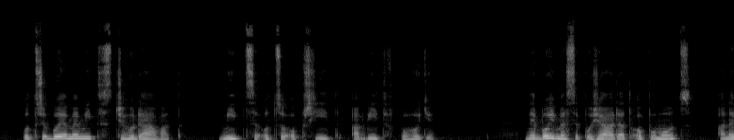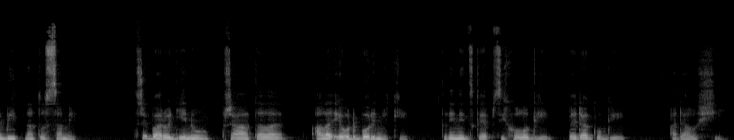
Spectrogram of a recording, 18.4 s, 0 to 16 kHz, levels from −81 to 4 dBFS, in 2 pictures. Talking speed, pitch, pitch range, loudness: 115 wpm, 190 Hz, 175-210 Hz, -33 LUFS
